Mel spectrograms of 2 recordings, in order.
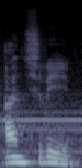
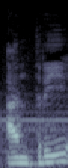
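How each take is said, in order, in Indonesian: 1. Konsonan setelah n terdengar seperti ch atau s. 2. Konsonan setelah n adalah t biasa. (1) "fonem T yang diucapkan C" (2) "fonem T"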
